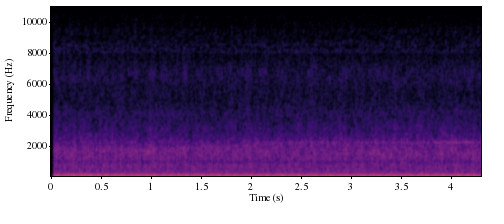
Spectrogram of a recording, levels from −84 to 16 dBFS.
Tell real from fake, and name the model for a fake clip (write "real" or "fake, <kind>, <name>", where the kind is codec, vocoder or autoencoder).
real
